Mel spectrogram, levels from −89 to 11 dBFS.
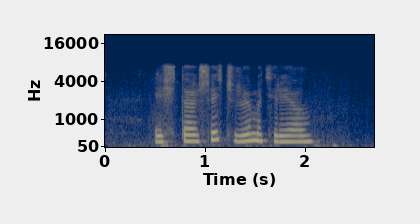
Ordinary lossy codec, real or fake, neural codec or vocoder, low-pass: Opus, 16 kbps; real; none; 7.2 kHz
